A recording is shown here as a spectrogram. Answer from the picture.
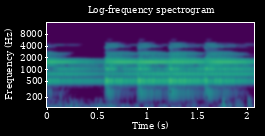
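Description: Electronic piano notes from a laptop's Makey Makey piano program, set off by touching the glass of water wired to the board. One note is already sounding at the start, the same note sounds again about half a second in, and it rings on, slowly fading.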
